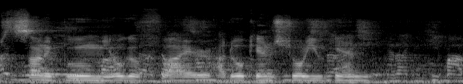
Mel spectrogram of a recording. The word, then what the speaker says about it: Shoryuken: It's pronounced Shoryuken.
